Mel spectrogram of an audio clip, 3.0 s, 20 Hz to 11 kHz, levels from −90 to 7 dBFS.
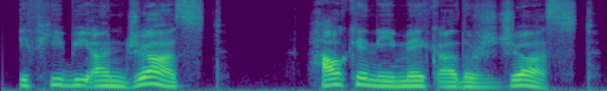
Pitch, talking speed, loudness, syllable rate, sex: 150 Hz, 195 wpm, -19 LUFS, 5.0 syllables/s, male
